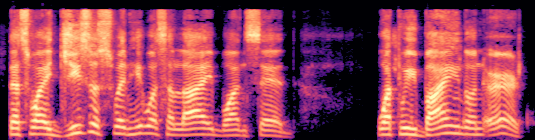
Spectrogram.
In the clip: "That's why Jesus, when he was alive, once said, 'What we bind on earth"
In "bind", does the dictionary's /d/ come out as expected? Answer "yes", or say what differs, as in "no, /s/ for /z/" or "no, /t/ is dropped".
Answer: yes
